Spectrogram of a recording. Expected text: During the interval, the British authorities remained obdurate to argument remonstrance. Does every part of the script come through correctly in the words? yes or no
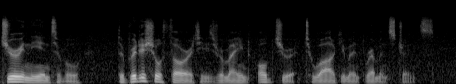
yes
